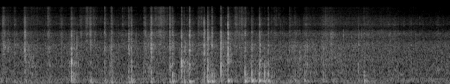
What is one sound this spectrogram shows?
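A horse's hooves thud and splash through wet mud.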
